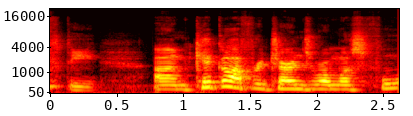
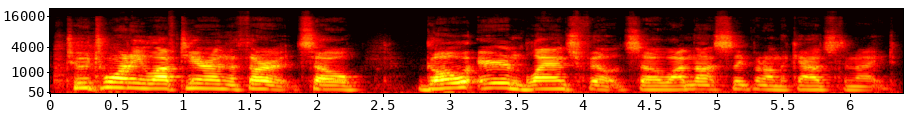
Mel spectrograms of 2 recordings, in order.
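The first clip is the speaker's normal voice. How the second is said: ordinary talk, nothing marked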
